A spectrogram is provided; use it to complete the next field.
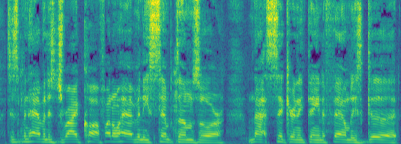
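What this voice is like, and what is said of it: Raspy, sore-throated voice. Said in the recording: “Got a bit of a sore throat here, so that's probably why I'm more raspy than usual.”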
